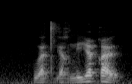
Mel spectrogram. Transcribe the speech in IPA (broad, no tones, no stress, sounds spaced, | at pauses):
kʷ aː t ɡ ɛ ʁ n iː q ɘ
